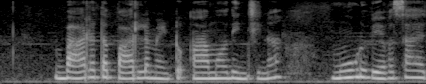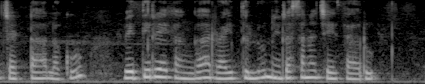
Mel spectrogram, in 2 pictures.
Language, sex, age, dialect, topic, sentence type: Telugu, female, 18-24, Southern, agriculture, statement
